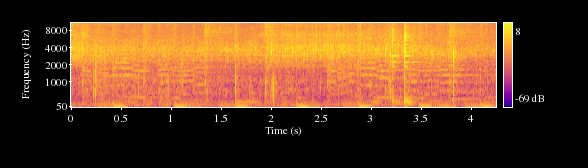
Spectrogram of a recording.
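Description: Close, crackling sizzle of food frying in a pan while salt and pepper are sprinkled over it, with occasional stirring clinks and scrapes and no talk.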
